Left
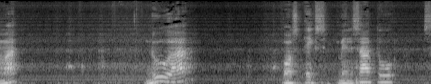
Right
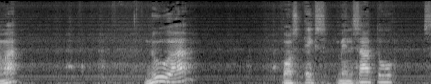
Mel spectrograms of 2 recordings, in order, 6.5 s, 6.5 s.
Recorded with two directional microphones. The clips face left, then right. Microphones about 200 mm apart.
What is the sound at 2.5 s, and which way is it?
Speech, 40° right (ahead or behind).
